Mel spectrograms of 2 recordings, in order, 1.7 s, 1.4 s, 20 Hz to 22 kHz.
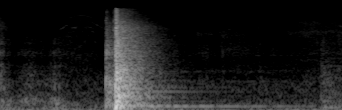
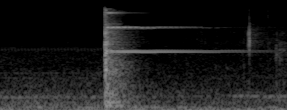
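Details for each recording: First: Cheapest microwave heating 12 ounces of water, powered from cheapest LiFePO4 battery via modified sine wave inverter: door thunk, then coarse, buzzy low hum, louder than usual, as expected versus pure sine wave. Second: Cheap 600 W-rated camper microwave, drawing almost 1000 W, run two minutes on a LiFePO4 battery via inverter: single bright ding fading over a second; normal end-of-timer bell, water heated to about 133.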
